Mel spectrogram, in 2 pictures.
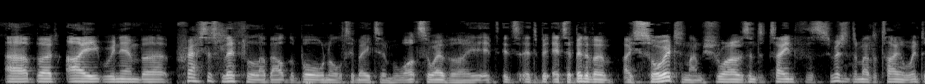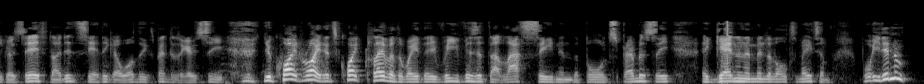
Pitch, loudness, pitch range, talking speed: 125 Hz, -20 LUFS, 110-135 Hz, 260 wpm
